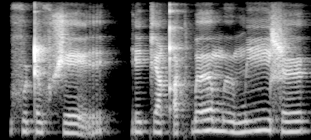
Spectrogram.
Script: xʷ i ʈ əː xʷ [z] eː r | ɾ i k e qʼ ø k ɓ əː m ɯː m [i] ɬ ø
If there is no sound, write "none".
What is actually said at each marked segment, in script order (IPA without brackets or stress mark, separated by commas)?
ʃ, iː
